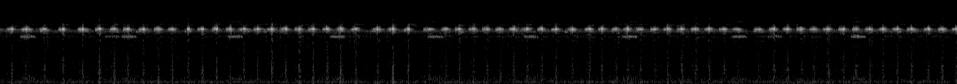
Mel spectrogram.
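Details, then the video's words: Cricket at night giving fast, regular high-pitched chirps, several each second, briefly pausing a few times, accompanied by intermittent faint lower chirps; still, quiet surroundings. "Suara Jangkrik di Malam Hari"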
